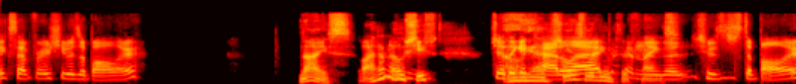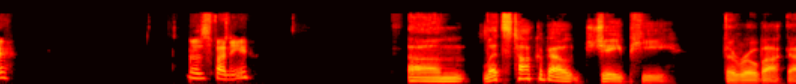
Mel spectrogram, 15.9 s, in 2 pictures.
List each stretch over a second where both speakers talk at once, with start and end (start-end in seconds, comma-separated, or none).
5.0-6.8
